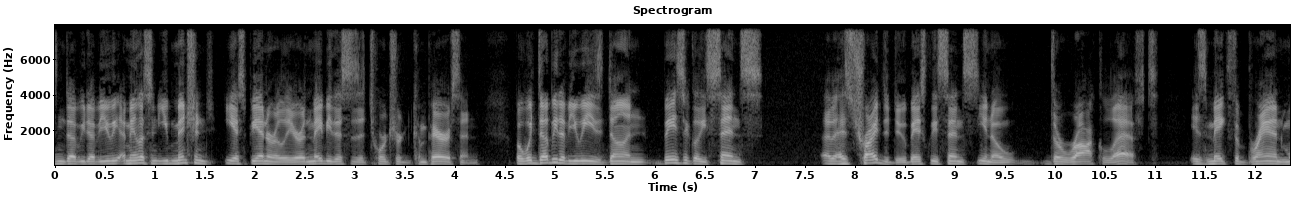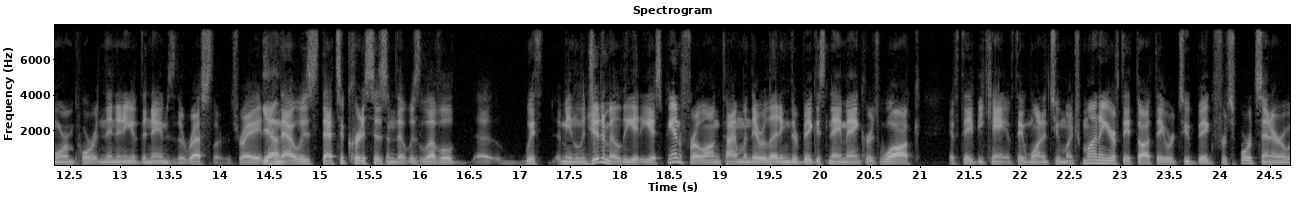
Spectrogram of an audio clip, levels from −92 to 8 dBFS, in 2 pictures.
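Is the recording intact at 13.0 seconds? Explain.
Yes, at 13.0 seconds the speech is intact, with only the ordinary band limit of call microphone processing, which leaves nothing above 8 kHz.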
